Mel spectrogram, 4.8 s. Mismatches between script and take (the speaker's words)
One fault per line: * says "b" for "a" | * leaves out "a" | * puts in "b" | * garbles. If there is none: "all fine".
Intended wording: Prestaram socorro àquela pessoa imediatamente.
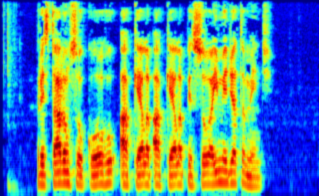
* puts in "àquela"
